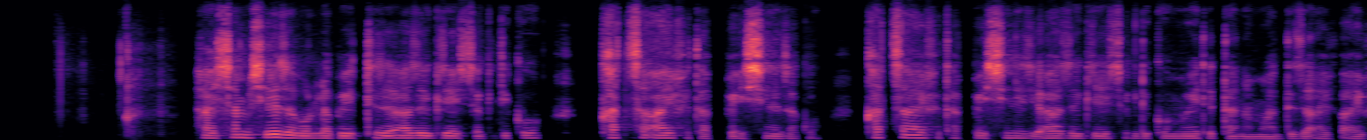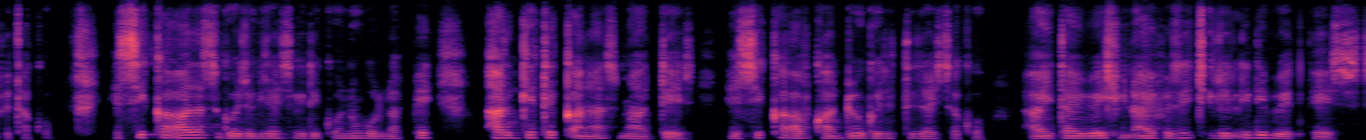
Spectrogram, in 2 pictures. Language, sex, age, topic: Gamo, male, 18-24, agriculture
